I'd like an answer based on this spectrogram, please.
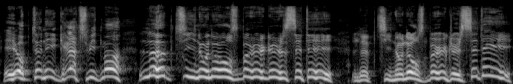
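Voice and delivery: news ad read. Acted. Mock news sponsor read.

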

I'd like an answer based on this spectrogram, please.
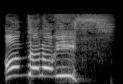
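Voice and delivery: high, slow shrieked spell; shrieked curse. A narrator's reading. Bellatrix shrieking a curse at Harry. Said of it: "s'écria".

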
